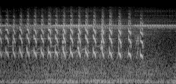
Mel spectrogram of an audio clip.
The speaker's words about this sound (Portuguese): Outros dois parentes do Cuco super conhecidos são o Ano Branco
